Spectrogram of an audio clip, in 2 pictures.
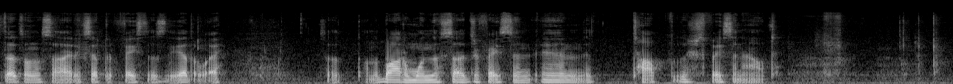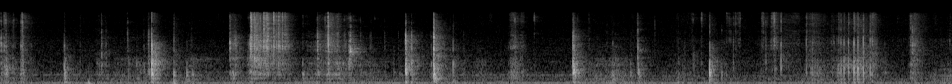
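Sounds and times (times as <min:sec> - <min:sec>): plastic pieces rattling: 0:11.8 - 0:13.2.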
